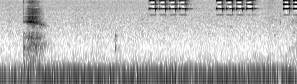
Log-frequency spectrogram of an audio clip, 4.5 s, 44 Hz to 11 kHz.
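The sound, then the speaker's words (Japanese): A digital thermometer beeps after taking a body temperature reading of 36.3°C, in three bursts of rapid, high-pitched chirps, fairly quiet, over a low steady hum, with a brief breathy rustle near the start. “なんかいきなりパッてピピピって言ったら測れた数字が見えてるのかと思ってた。”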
